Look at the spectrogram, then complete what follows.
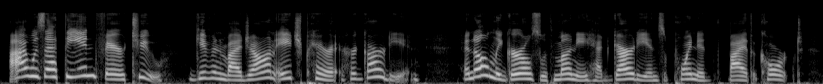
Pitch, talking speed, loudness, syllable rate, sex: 255 Hz, 175 wpm, -21 LUFS, 5.2 syllables/s, female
